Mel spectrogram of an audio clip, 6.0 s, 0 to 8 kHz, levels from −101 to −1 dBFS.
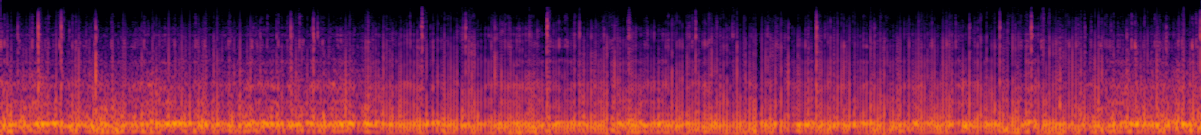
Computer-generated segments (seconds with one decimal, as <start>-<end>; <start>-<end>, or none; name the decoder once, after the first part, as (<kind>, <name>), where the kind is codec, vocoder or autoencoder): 1.8-5.4 (vocoder, WaveNeXt)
